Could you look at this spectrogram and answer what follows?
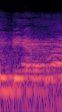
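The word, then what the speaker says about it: Ibirapuera: Un immense parc de la ville Il s'appelle Iberapuera, je sais pas , je le prononce correctement ? Oui ! Iiberapuera !Comment tu le prononces toi ?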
